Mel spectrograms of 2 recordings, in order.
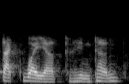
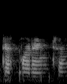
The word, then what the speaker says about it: Dick Whittington: I like to watch a wee bit of Dick Wellington. Isn't that how you say it? Dick Wellington? Sorry? Dick Wellington, is that? Dick Whittington.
